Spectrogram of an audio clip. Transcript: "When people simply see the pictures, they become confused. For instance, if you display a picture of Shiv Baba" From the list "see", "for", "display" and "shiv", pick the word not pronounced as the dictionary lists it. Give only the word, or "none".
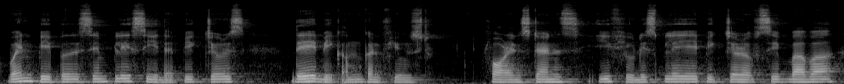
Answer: shiv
